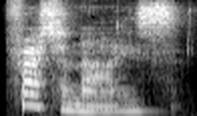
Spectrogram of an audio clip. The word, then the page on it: fraternize: British English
